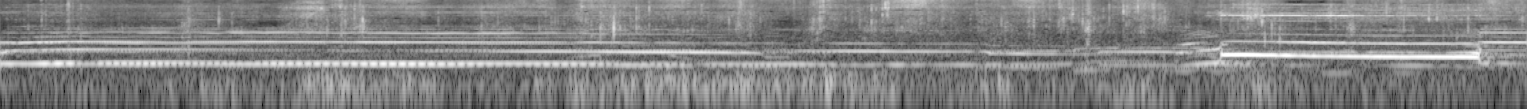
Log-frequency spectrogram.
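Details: Wolf in a wildlife sanctuary giving a long, steady, mournful howl, joined by fainter overlapping voices, then a higher howl that jumps up and holds near the end.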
